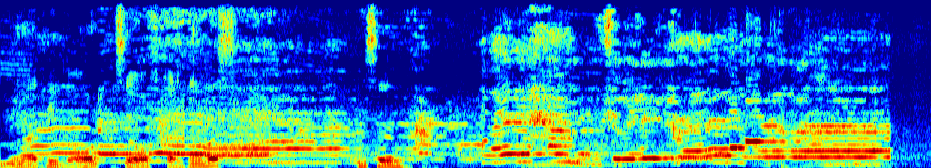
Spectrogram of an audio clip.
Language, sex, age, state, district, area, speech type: Urdu, male, 45-60, Uttar Pradesh, Muzaffarnagar, urban, spontaneous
